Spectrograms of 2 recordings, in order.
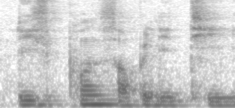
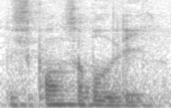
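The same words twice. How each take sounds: First: It is said with a Korean-style accent. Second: It is said with a native English accent. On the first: The speaker calls it wrong. "식 발음으로 하면" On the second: The speaker calls it right. "진짜 네이티브처럼 그냥 막 씹으면서 해버리면"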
